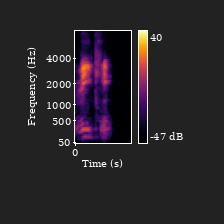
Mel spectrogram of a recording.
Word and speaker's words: Viking: But their economic ideology and their pursuit of conquest is Viking, or Viking, actually, if we want to pronounce it correctly.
